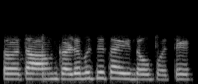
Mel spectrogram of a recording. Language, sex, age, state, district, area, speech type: Sindhi, female, 18-30, Maharashtra, Thane, urban, conversation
